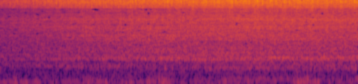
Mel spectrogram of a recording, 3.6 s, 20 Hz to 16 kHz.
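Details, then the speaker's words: 2010 Ford Crown Victoria Police Interceptor, reported to overheat after 20 minutes (possibly thermostat): deep, even idle with a steady rumble and no knocks or ticks, revs up well; engine sounds smooth and healthy. "idling nice and smooth and it ribs up really nice"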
